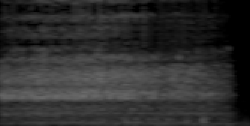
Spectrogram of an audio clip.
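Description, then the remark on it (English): A steady, airy breath drawn in through the nose during a guided breathing exercise, lasting a second and a half before cutting off. No one speaks. “Notice your breath as it comes in your nose and then out of your mouth.”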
